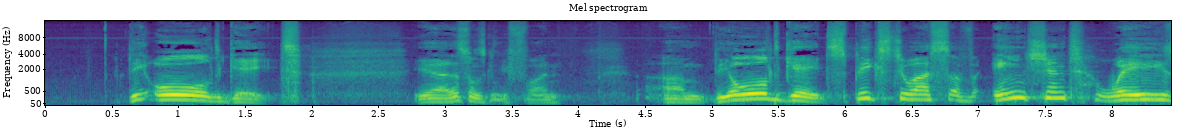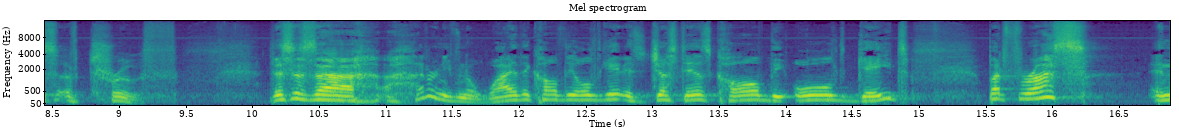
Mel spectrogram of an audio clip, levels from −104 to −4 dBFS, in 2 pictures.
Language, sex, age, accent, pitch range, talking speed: English, male, 40-59, American, 130-180 Hz, 180 wpm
